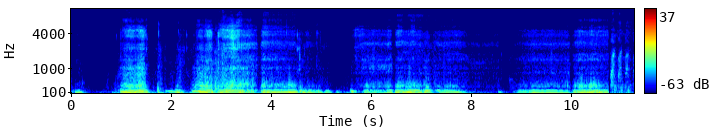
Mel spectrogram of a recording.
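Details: Deep, rumbling, low-pitched snores from a sleeping pet (cat or dog) in uneven stretches with brief pauses between breaths; loud snoring.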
